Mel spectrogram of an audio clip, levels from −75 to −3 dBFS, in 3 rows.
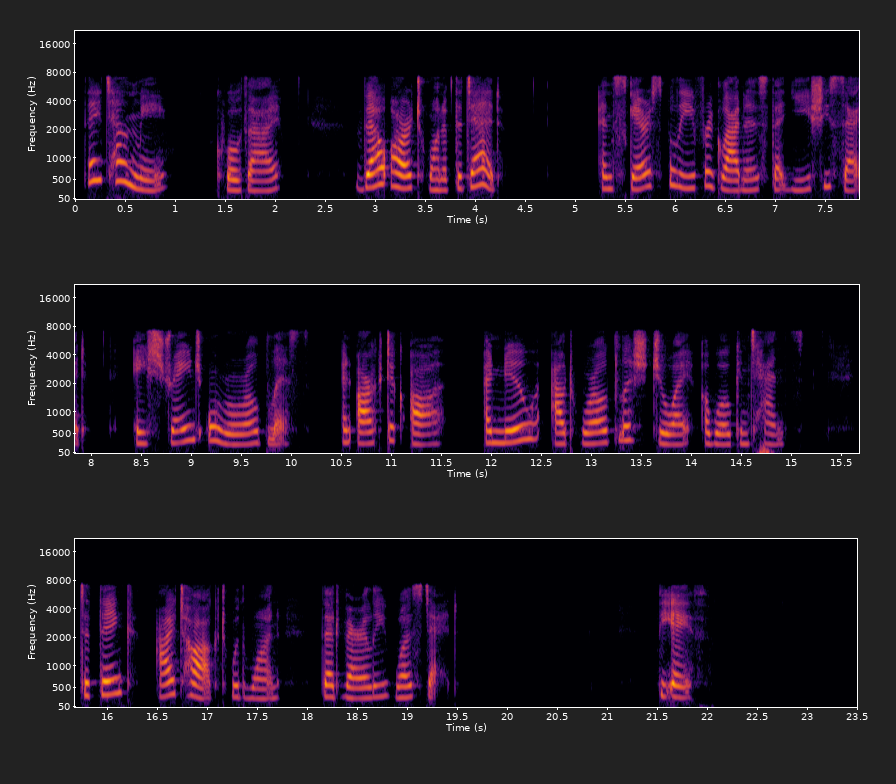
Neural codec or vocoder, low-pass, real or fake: none; 7.2 kHz; real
